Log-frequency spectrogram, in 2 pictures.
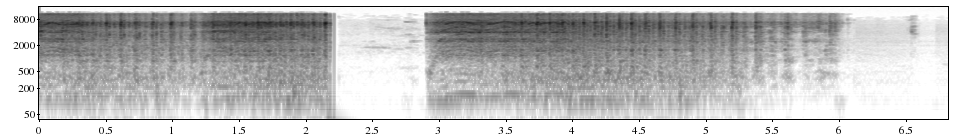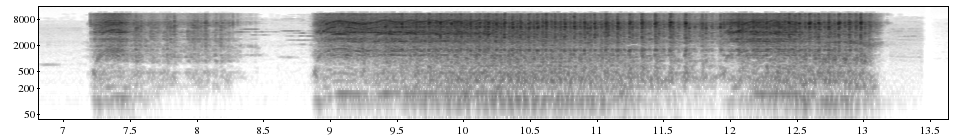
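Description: A sewing machine stitches lace onto trousers in several long, loud, continuous runs, each broken by short near-silent pauses, with a dense whirring needle rhythm heard close up and no voices.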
